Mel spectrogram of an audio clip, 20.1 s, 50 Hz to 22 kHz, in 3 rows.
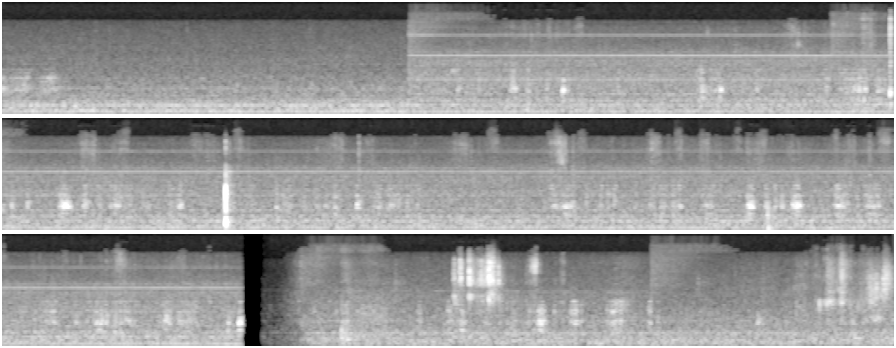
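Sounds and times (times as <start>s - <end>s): low steady hum: 0.0s - 20.0s.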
